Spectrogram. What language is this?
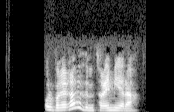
Kabyle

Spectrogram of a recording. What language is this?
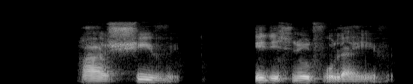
Kabyle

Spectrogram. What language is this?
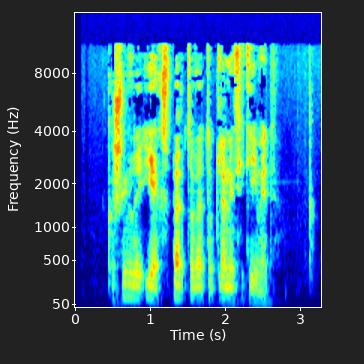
Albanian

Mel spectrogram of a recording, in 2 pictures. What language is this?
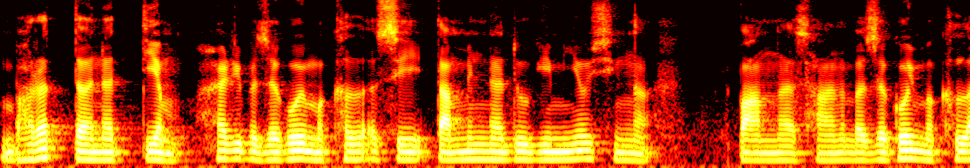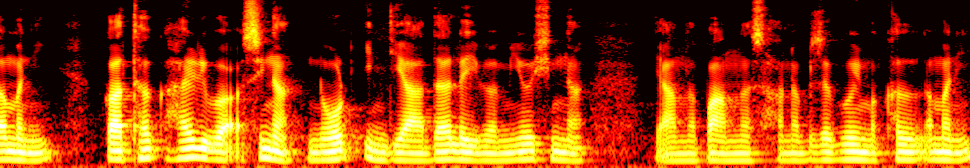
Manipuri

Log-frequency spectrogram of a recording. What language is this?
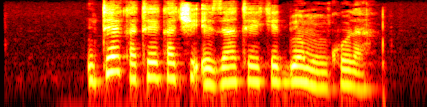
Ganda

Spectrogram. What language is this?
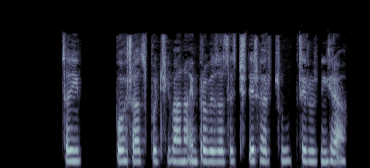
Czech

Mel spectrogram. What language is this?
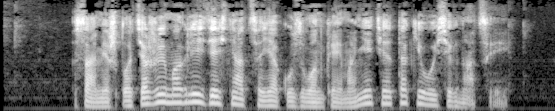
Belarusian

